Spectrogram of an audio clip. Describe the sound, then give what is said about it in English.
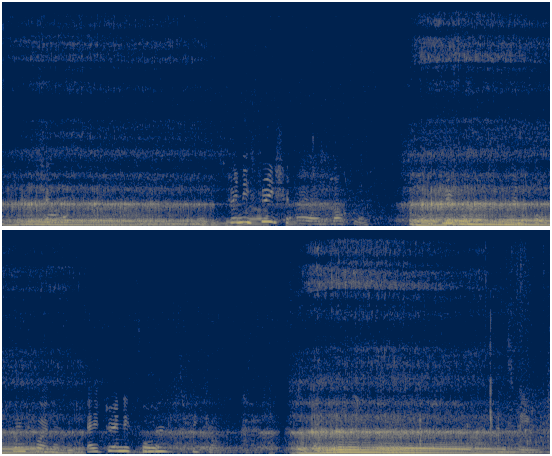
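A cheetah snores in loud, low, rasping breaths that rise and fall in a slow rhythm. Several rumbling snores follow one another, each separated by a short dip in volume. “You don't hear that very often. It's the sound of a snoring cheetah.”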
